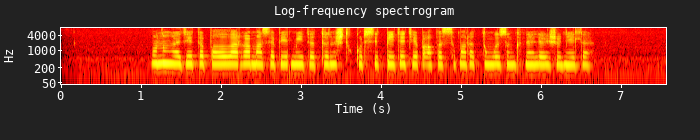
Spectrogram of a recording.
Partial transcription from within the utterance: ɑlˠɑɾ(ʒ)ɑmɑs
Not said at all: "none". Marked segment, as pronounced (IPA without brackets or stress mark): ʁ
